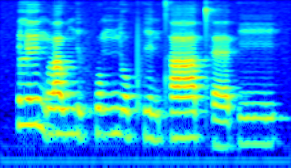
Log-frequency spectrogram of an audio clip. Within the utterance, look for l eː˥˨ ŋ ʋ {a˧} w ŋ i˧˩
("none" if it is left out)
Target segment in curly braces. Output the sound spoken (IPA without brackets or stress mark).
a˧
